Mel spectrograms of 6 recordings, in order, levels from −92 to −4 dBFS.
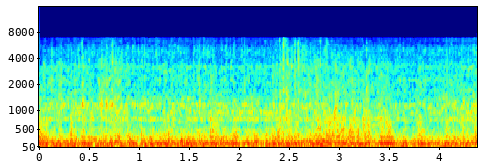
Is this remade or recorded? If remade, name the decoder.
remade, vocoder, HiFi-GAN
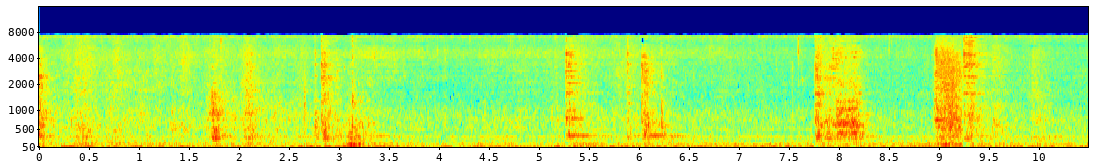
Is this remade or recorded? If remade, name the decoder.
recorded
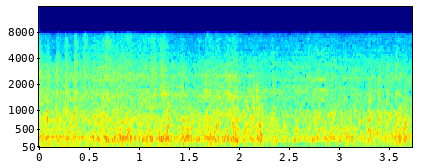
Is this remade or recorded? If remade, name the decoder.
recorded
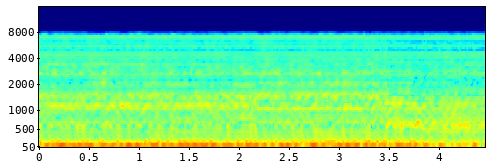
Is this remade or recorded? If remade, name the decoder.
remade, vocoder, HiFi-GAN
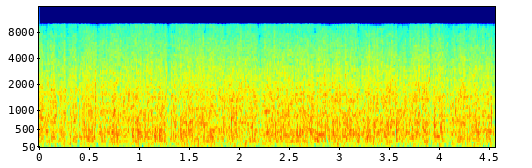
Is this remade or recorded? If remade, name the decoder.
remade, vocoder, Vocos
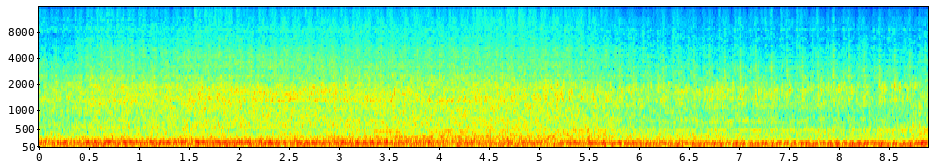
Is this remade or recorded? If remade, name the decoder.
recorded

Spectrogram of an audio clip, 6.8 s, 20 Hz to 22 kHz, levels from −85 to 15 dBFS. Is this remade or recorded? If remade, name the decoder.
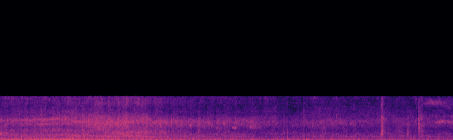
remade, codec, HILCodec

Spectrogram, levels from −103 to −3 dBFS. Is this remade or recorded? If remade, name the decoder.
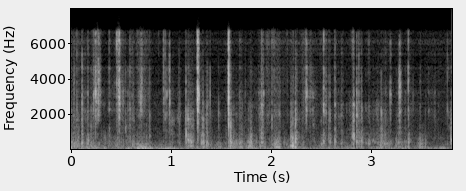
remade, codec, DAC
